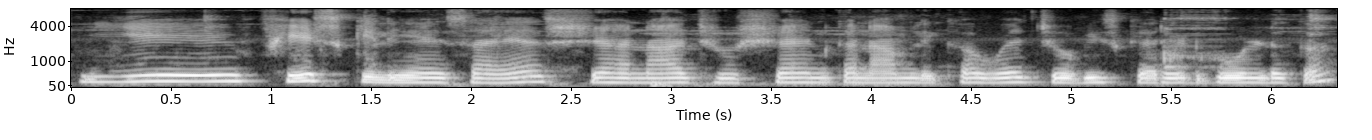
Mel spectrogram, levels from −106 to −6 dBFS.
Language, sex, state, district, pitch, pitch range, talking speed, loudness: Hindi, female, Chhattisgarh, Raipur, 180 Hz, 165-205 Hz, 160 wpm, -14 LUFS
